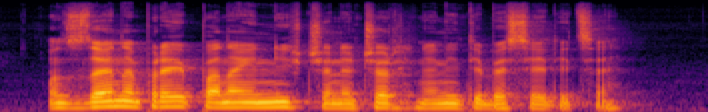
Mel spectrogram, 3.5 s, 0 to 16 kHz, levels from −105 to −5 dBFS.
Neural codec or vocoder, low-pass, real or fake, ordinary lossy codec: none; 14.4 kHz; real; none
